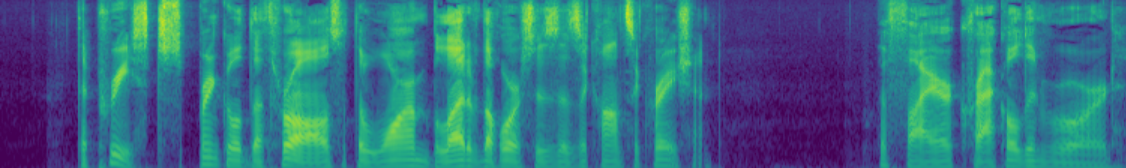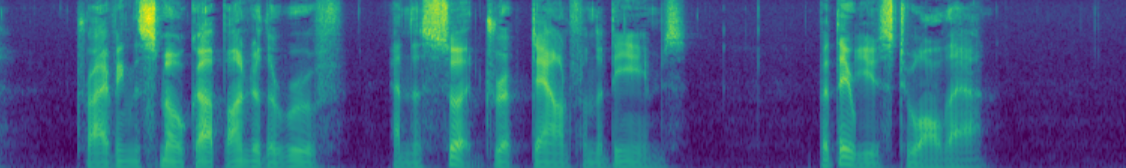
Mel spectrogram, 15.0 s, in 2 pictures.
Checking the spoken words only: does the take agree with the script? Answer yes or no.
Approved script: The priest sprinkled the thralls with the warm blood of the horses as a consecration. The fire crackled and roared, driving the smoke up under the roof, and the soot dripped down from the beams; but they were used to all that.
no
